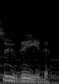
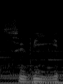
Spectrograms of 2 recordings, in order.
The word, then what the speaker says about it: sous-vide: sous-vide our meat and it's pronounced sous-vide that's with a d not sous-vide and this is an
